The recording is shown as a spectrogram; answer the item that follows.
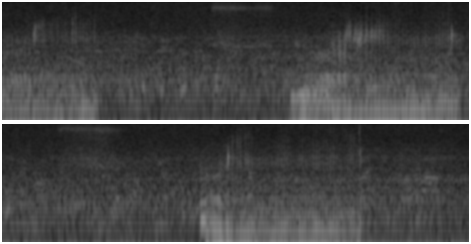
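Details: French Bulldog HARUTA, aged two years eleven months, recorded around soft palate and nasal surgery; raspy broadband snores come as three long breaths about four seconds apart, separated by quiet stretches.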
